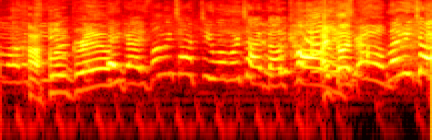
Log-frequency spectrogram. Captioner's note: laughing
